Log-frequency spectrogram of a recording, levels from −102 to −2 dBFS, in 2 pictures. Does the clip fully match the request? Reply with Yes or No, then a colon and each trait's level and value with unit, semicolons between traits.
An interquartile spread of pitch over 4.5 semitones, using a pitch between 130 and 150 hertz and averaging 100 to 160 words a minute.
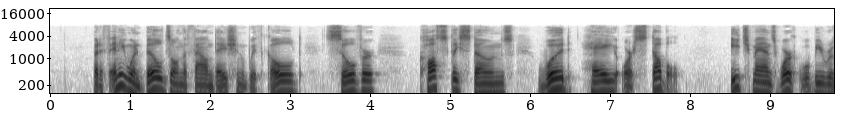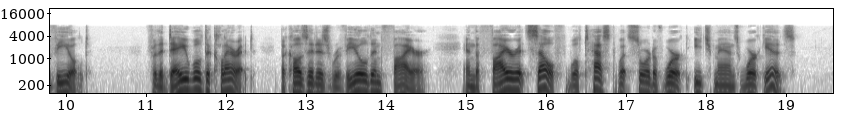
No: average, 4.9 semitones; low, 115 Hz; average, 155 wpm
